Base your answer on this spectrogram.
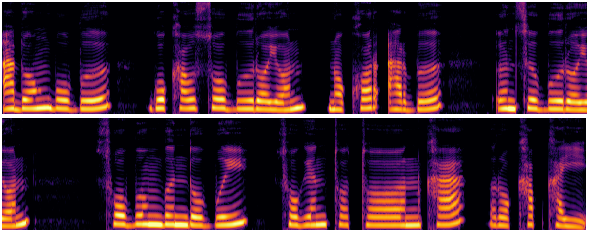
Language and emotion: Bodo, neutral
